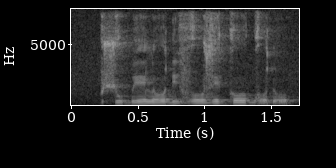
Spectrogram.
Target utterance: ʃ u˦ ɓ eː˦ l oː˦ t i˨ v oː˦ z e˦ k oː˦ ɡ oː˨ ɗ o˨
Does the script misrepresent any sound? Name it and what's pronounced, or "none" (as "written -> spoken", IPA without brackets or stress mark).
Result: t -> ɗ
